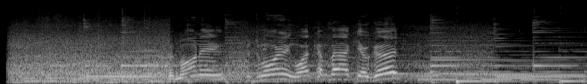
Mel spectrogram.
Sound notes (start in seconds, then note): 0.0 bus engine roars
